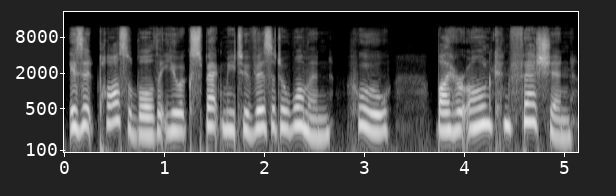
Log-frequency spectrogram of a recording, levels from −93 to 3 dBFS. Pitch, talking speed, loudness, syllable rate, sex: 225 Hz, 185 wpm, -19 LUFS, 5.3 syllables/s, female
